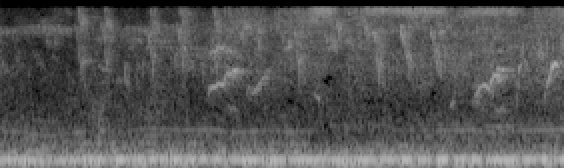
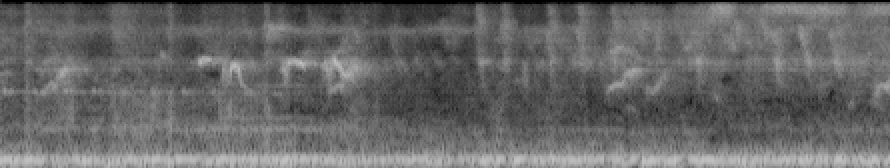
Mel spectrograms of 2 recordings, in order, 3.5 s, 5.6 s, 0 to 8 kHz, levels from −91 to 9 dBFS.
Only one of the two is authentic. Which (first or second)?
first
